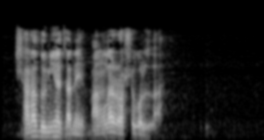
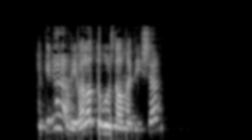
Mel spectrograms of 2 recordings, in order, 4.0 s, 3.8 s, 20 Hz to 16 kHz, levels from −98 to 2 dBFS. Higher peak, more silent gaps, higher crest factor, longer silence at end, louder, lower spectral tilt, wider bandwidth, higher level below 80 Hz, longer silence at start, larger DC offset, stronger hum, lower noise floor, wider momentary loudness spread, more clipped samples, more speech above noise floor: first, -6 dBFS vs -10 dBFS; neither; about the same, 22 dB vs 20 dB; first, 1.55 s vs 1.4 s; about the same, -26 LUFS vs -26 LUFS; about the same, -2.5 dB/octave vs -2.5 dB/octave; about the same, 8 kHz vs 8 kHz; about the same, -74 dBFS vs -70 dBFS; second, 0.25 s vs 0.6 s; neither; neither; second, -82 dBFS vs under -90 dBFS; second, 9 LU vs 14 LU; neither; second, 56 dB vs over 64 dB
